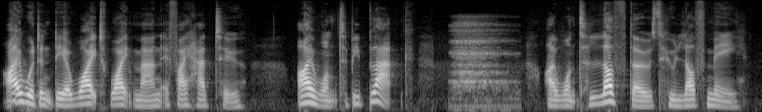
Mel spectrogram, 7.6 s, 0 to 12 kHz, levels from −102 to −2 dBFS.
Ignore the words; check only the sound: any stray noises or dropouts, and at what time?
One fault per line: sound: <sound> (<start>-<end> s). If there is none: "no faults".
sound: sigh (4.5-5.2 s)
